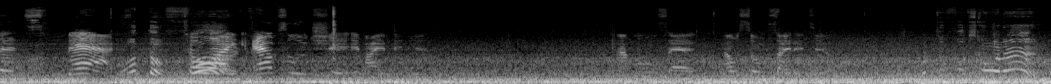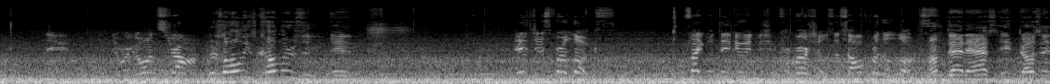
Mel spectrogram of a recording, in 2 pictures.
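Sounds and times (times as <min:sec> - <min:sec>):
car engine hum inside cabin: 0:00.0 - 0:21.0.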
